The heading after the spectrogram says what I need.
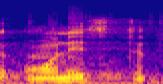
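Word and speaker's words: honest: क्या है ये देखिए ये जो यच यहां पर शुरू में लिखा गया है यह साइलेंट है मतलब यहां पर इसे हम नहीं पढ़ेंगे इसका उच्चारण यहां पर नहीं किया जाएगा तो यहां पर ओ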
